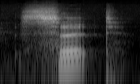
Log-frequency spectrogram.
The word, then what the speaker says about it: soot: What we're focusing on here is the pronunciation. Yes, teacher. So repeat with me one last time, Alexia. Soot, suit.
